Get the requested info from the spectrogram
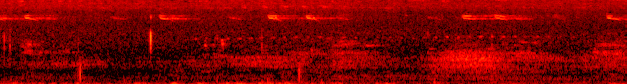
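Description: Near silence, with faint, high chirps from small birds repeating every second or so and a few soft thuds.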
